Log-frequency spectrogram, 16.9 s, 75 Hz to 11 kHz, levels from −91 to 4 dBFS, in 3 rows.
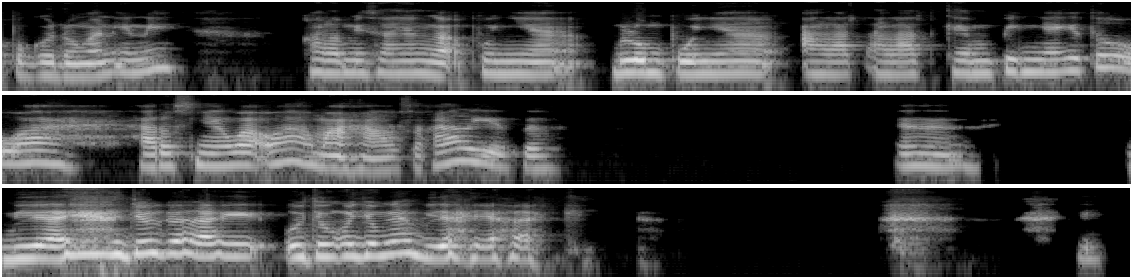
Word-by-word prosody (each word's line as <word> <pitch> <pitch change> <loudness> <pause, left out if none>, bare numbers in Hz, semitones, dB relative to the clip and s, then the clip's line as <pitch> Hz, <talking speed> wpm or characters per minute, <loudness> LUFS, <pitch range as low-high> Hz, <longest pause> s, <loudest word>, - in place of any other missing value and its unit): pegunungan 180 0 -3
ini, 255 +6 -6 0.6
kalau 210 -2 -4
misalnya 205 -1 -7
nggak 180 - -1
punya 200 - -4 0.2
belum 210 -1 +4
punya 200 0 -2
alat-alat 195 0 -6
camping-nya 215 +1 -4
itu, 280 +4 -4 0.2
wah 245 0 -1 0.4
harus 205 +1 -2
nyewa, 215 +1 0
wah 260 +1 -2
mahal 170 -4 -1
sekali 245 +9 -4
itu. 180 -1 -10 1.7
Eee, 205 -1 -7 0.9
biaya 220 +5 +8 0.2
juga 280 0 +5
lagi, 245 0 +6 0.3
ujung-ujungnya 240 +4 +3
biaya 215 0 +3
lagi. - - -10 2.4
Iy - - -17
210 Hz, 90 wpm, -19 LUFS, 195-235 Hz, 2.4 s, biaya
